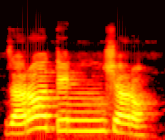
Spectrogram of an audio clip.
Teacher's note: ikhfa hakiki karena ada hasratain bertemu dengan huruf sya, cara membacanya samar-samar membentuk huruf sya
